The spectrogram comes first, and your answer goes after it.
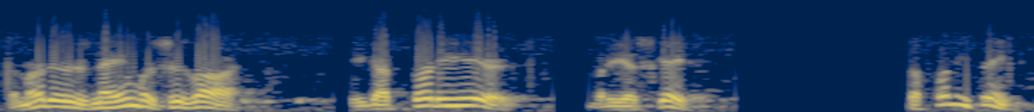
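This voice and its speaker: Cocky, husky-voiced 1930s radio legionnaire. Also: male voice, fairly high pitch, very animated, unhurried, full character voice. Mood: defiant, taunting. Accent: American. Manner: cocky, sardonic, slangy. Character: insolent, wisecracking Foreign Legion soldier, cynical and defiant. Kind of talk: 1930s radio drama acting. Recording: muffled, narrowband 1930s radio broadcast.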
